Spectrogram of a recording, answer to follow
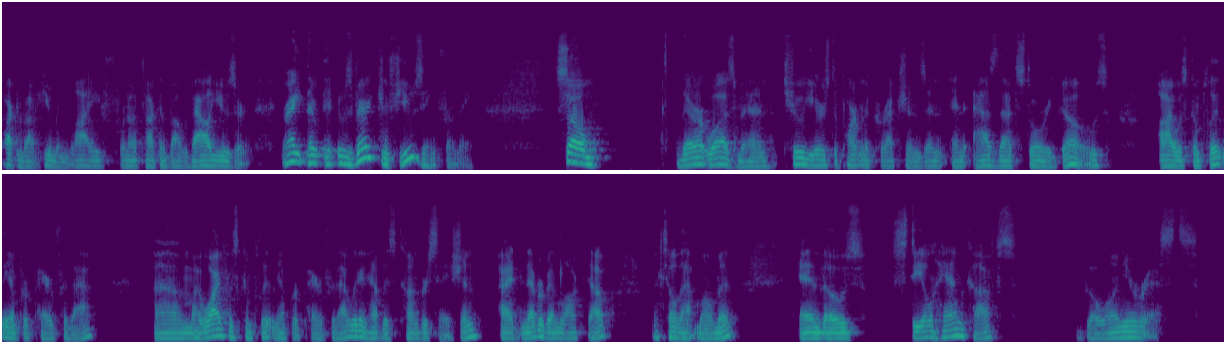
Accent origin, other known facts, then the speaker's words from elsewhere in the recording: Boston, Massachusetts, United States; I grew up in Boston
